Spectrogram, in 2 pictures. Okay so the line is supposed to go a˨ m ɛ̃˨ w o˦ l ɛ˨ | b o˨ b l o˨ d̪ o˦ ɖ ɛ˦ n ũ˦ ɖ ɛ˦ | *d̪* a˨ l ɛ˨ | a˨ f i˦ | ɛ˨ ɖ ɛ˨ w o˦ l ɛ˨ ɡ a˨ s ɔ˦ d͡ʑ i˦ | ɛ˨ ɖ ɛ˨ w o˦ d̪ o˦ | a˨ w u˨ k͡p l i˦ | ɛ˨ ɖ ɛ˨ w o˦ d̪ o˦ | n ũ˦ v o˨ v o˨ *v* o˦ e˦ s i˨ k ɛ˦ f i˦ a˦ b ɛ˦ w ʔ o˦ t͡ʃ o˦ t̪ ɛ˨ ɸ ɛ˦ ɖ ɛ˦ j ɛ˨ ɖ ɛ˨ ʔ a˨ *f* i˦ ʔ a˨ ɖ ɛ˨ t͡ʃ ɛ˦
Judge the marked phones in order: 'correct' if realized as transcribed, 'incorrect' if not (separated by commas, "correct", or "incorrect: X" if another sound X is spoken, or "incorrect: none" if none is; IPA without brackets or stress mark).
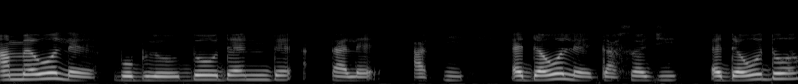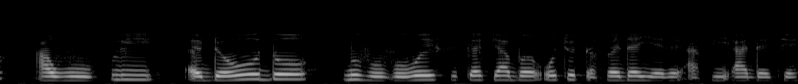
incorrect: t̪, incorrect: w, correct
